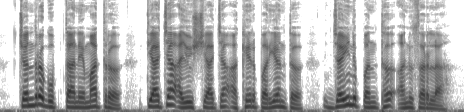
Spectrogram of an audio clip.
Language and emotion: Marathi, neutral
